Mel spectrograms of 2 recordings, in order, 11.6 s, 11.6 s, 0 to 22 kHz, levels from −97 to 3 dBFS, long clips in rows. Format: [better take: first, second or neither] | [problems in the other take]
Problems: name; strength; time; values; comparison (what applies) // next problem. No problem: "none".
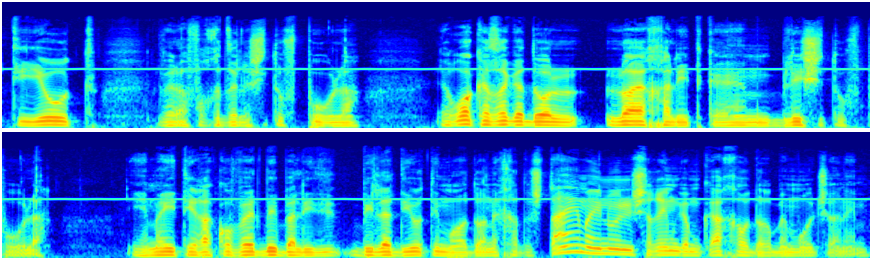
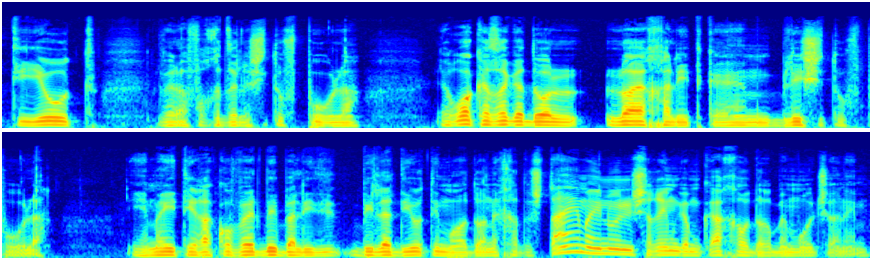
second | high-pitched whine; faint; throughout; 2.5 kHz, 25 dB below the speech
